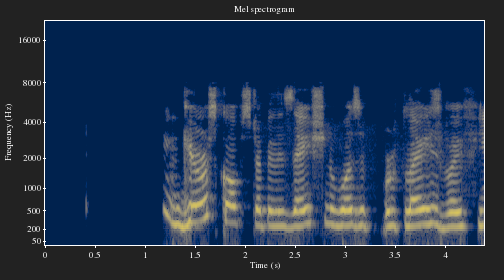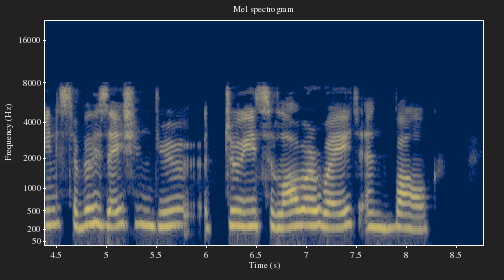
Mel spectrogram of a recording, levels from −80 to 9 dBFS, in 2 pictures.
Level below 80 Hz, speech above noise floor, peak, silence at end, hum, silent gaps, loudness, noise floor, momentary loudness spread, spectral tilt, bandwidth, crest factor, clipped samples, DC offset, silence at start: -60 dBFS; 70 dB; -2 dBFS; 0.55 s; none; none; -14 LUFS; -84 dBFS; 7 LU; -3 dB/octave; 8 kHz; 12 dB; under 0.1%; under 0.1%; 1.2 s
